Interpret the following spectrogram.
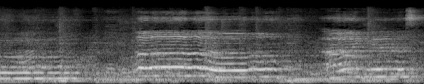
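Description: Two girls singing a song together, accompanied by an acoustic guitar ensemble, with a long held note near the middle that slides down in pitch.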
